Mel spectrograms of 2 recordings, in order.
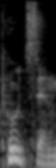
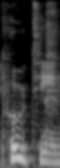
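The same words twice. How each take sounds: First: The word has a non-Americanized pronunciation. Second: The word has an Americanized pronunciation. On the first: This is how Americans do not say it. "not poutine" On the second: This is how Americans say it.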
